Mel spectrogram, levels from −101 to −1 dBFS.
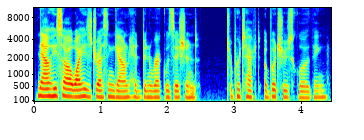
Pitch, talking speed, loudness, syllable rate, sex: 185 Hz, 190 wpm, -19 LUFS, 5.8 syllables/s, female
